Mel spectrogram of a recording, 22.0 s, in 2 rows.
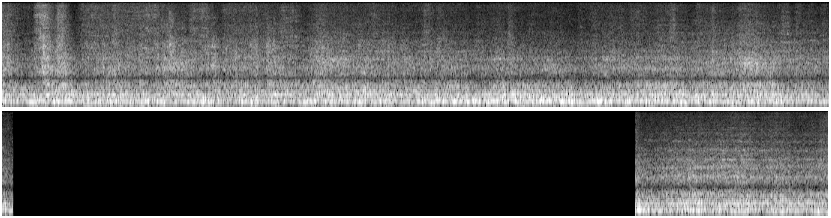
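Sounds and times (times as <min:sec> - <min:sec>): steel wheels rumbling on rail: 0:00.0 - 0:11.2, 0:19.5 - 0:22.0.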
